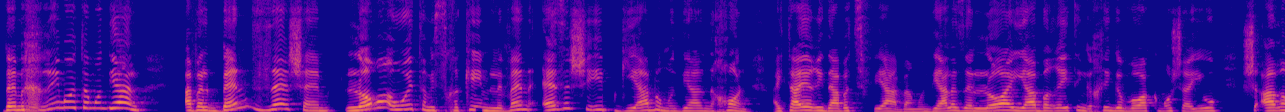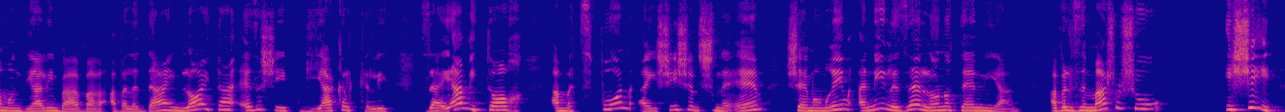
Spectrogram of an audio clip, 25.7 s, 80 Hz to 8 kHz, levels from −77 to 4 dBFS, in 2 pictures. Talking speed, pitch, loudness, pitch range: 135 wpm, 220 Hz, -29 LUFS, 190-270 Hz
